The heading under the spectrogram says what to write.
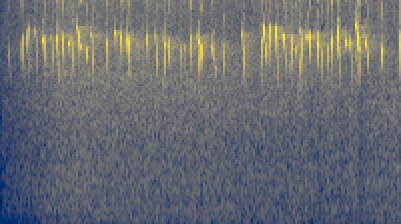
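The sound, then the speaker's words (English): Chimney swifts chatter in a rapid, high-pitched stream of twittering chips, dense and continuous for several seconds, steady in loudness, with no voices. “So the bird we're featuring today is a charming little guy called the Chimney Swift.”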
